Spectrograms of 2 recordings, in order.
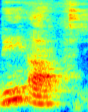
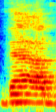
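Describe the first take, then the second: First: 'The' is said with a long 'ee' vowel. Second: 'The' is said with a short 'uh' vowel. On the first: The speaker calls it right. "ভয়েলের আগে দিকে এটা এখানে দি আট বলবো" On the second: The speaker calls it wrong. "দা আট বলবো না"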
